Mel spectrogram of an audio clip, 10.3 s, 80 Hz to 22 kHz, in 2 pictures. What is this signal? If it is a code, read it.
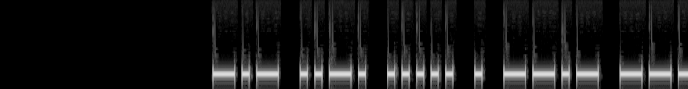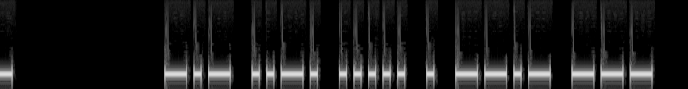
Morse code, heard as a keyed tone, about 22 wpm, 700 Hz. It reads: KF5EQO KF5EQO
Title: USA Call Signs - 6 Characters - Repeated 2x - 22wpm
